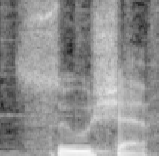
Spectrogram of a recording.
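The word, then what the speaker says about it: sous chef: Sue chef. S o u s. So the s is silent because it's like a French word.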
